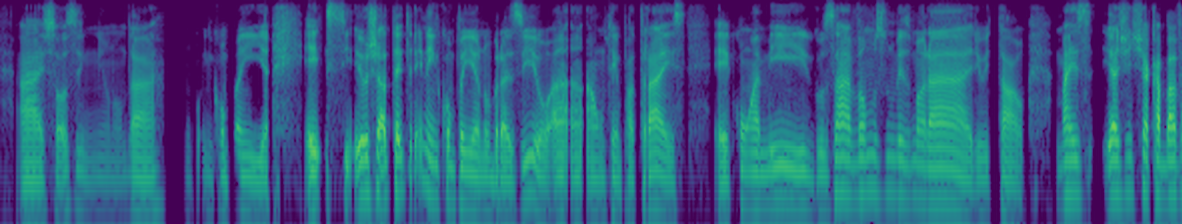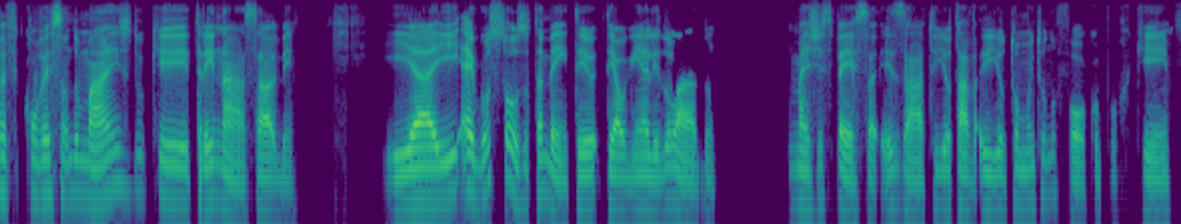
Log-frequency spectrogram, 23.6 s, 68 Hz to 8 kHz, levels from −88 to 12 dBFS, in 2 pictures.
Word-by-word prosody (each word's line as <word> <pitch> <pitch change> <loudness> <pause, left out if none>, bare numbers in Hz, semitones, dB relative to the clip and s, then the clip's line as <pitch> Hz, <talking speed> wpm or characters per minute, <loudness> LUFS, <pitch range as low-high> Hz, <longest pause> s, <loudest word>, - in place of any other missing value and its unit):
Ai, 85 0 0
sozinho, 95 -4 -4
não 90 0 -21
dá, 95 +2 -3 0.4
e 90 - -22
em - - -18
companhia 95 -1 -4 0.4
e - - +5
se - - -2
eu 135 - +6
já 135 - +7
até - - +5
treinei 145 0 -1
em 125 - -3
companhia 110 -4 0
no 95 0 -6
Brasil 85 -2 0
há - - +2
há 95 +1 -5
há 90 - -2
um 90 0 -7
tempo 90 -2 -6
atrás, 95 0 +1 0.3
eh, 85 - +1
com 105 +3 -4
amigos, 105 -1 -2
ah, 140 -1 +6
vamos 140 +1 -3
no 140 - -10
mesmo 130 -2 -4
horário 110 -7 +2
e 90 - -10
tal, 85 -3 -2 0.3
mas 135 0 +1
e - - +3
a 135 - +9
gente 135 +1 -1
acabava 135 +1 +5
f 135 - -9
conversando 135 0 -1
mais 135 +6 +1
do 150 0 -16
que 125 -4 0
treinar, 115 -9 +1
sabe. 90 -3 -1 0.9
E 105 +3 +2
aí, 115 +4 +6
é 155 - +8
gostoso 120 -3 -2
também 135 -11 -1
ter 100 +2 -1
ter 105 - -1
alguém 95 0 0
ali 95 -1 -1
do 115 - -5
lado, 90 -6 -1 0.7
mas 110 -2 -2
dispersa, 95 -5 -2
exato 95 -2 -4
e 110 - -10
eu 110 - -3
tava 100 -1 0
e 105 -1 -4
eu 105 - -5
tô 115 - -7
muito 115 +6 -10
no 145 +1 -18
foco, 85 -10 -6
porque 90 -1 -7
110 Hz, 175 wpm, -23 LUFS, 95-125 Hz, 0.9 s, a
